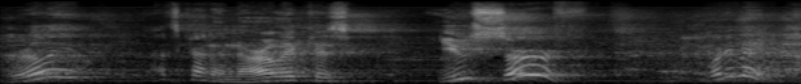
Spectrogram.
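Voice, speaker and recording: Against noticeable background noise and audible room echo, a man with an American accent speaks in an animated tone with very wide pitch swings. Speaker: surfer giving a memorial tribute. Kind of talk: memorial speech. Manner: fast, kinetic.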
